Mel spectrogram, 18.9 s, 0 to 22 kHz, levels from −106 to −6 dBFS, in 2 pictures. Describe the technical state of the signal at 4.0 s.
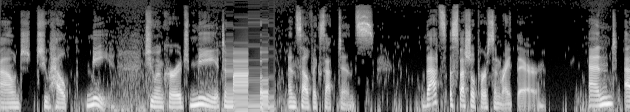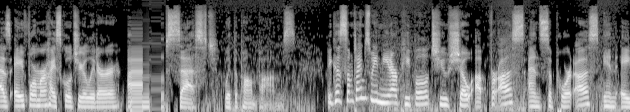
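At 4.0 s the speech is a rigid metallic buzz near 66.8 Hz, heard from 3.4 to 4.10 s. This is robotic sound from repeated short buffers, likely one roughly 15 ms chunk replayed continuously while fresh audio is skipped. Underneath, the speech sits against near silence with twinkling specks, the result of overdone noise removal cutting quiet frequency bands along with the noise.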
